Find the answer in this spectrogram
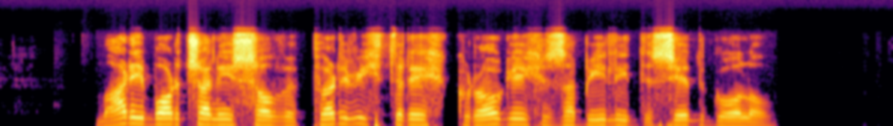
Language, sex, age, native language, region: Slovenian, male, 50-59, Slovenian, Primorsko-notranjska region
